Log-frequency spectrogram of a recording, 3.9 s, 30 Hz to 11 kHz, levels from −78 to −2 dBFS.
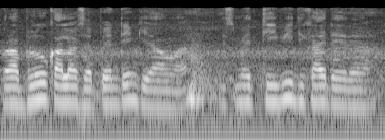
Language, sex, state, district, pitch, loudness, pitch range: Hindi, male, Arunachal Pradesh, Papum Pare, 140 Hz, -17 LUFS, 130-150 Hz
